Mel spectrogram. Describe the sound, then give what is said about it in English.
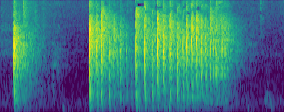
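New dice rattle and tumble across a hard table during perception checks: a sharp clack, then another drop followed by a quick run of bouncing clicks that settle after a couple of seconds. Crisp, no talking. “I love these new dice.”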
